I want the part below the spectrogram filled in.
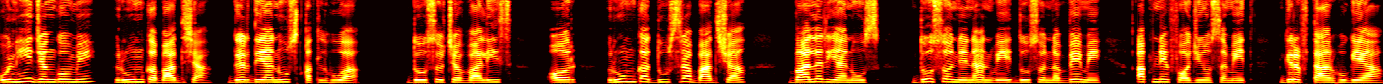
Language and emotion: Urdu, neutral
